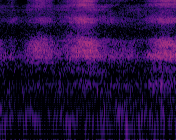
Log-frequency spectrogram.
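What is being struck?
Nothing is struck.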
